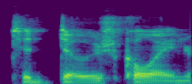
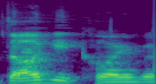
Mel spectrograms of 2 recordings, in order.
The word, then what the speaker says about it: Dogecoin: Dogecoin or something like that. – That's how you pronounce it? I thought it was doggy coin, but boy, I feel stupid.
